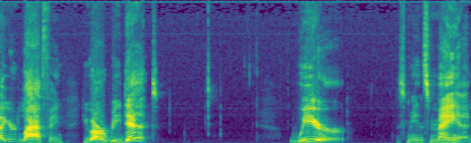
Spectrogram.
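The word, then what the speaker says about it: vir: laughing you are redent Weir this means man remember our V is pronounced like a w so Weir SS same V SS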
